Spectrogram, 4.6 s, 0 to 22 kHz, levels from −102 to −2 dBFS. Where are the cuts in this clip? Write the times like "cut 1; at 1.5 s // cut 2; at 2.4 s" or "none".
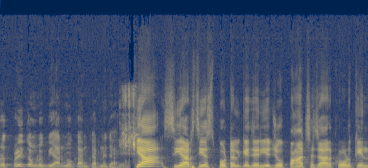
cut 1; at 1.5 s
